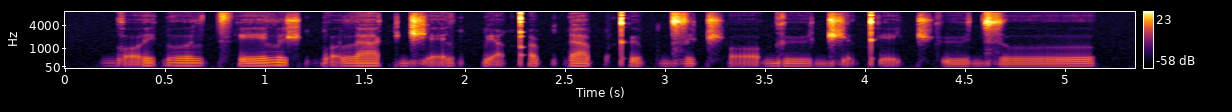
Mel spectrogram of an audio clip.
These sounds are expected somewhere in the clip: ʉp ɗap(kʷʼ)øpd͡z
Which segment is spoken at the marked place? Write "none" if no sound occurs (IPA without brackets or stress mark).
kʼ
